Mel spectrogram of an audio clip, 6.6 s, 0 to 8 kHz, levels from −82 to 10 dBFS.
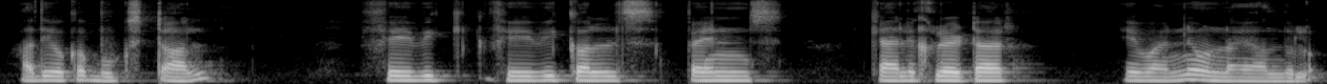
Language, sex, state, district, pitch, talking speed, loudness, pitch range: Telugu, male, Telangana, Mahabubabad, 145 Hz, 110 wpm, -17 LUFS, 145-150 Hz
